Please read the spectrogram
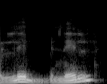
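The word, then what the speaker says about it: لابنِ: So you put a lam there. And the alif is silent now because it's a hamzatul wasl. So libnil belongs to the son of mudiri, the manager or the head teacher.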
